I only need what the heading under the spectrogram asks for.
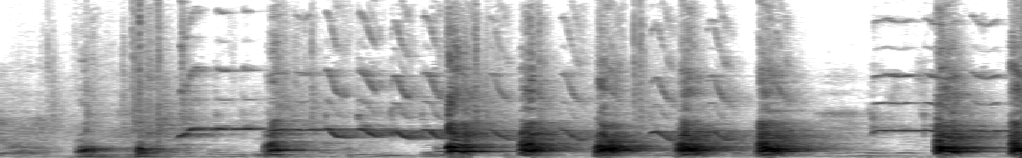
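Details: Jules, a French Bulldog, responding while listening to whistling: a run of short, yelping barks, about two each second, with clear human whistled tones sliding alongside and between them.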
